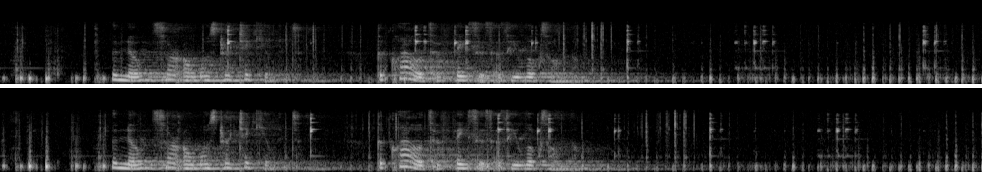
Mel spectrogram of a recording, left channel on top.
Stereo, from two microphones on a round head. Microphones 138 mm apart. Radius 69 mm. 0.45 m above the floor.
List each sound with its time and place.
1.1 s a woman speaking: 20° right (ahead or behind), 0.9 m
